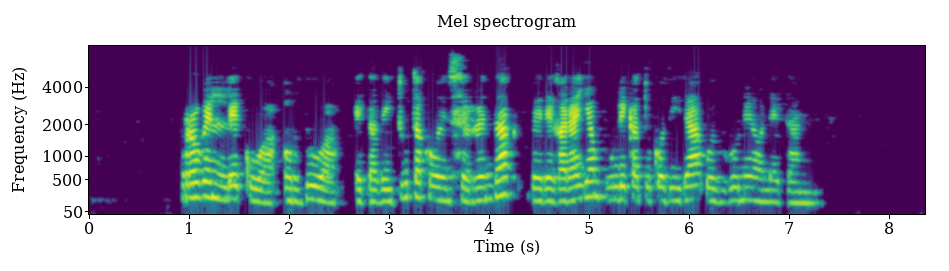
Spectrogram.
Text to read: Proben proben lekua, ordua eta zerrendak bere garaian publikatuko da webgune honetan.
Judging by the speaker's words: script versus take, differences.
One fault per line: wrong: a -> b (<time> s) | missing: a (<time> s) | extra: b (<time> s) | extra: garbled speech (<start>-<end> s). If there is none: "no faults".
missing: proben (1.3 s)
extra: deitutakoen (3.0 s)
wrong: da -> dira (5.9 s)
